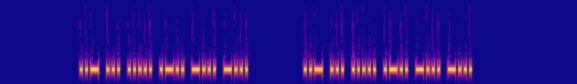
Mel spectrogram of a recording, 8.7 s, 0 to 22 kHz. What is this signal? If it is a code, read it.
Morse code, heard as a keyed tone, about 31 wpm, 700 Hz. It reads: US5LBB US5LBB
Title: DXCC-100 Call Signs - 6 Characters - Repeated 2x - 30wpm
